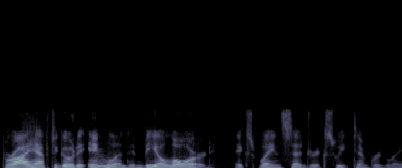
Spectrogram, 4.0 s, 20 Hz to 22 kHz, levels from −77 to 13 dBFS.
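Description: No technical faults are audible.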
